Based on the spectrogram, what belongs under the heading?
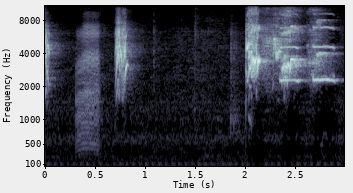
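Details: Lure recording of a Javan myna to prompt other mynas to call: a few harsh, raspy squawks, then a longer grating, buzzy outburst near the end.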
